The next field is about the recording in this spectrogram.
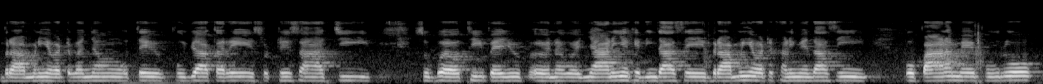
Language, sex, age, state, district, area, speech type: Sindhi, female, 45-60, Madhya Pradesh, Katni, urban, spontaneous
